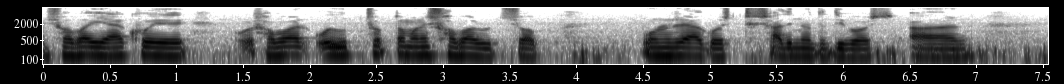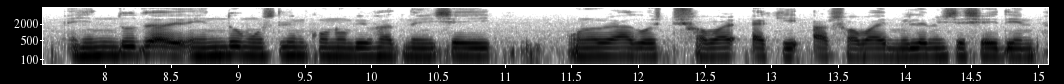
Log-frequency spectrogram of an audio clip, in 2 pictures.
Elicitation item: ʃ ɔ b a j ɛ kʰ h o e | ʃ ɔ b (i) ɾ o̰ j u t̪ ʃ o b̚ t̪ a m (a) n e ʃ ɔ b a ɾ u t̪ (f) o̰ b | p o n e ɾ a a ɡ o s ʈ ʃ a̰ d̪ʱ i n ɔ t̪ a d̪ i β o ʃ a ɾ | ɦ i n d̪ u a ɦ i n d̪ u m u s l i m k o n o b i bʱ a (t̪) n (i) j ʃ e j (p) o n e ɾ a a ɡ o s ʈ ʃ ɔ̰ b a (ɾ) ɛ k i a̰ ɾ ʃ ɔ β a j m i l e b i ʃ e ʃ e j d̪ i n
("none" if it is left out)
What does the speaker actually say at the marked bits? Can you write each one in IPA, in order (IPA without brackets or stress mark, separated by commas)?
a, a, ʃ, d̪, e, p, ɾ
